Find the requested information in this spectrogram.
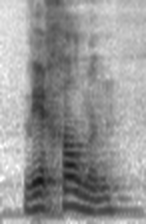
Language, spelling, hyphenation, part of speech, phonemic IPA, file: Dutch, weergalmen, weer‧gal‧men, verb, /ˌʋeːrˈɣɑl.mə(n)/, Nl-weergalmen.ogg
- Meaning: to echo, to ring, to make an echoing sound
